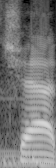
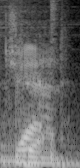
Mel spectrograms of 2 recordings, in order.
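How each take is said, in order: First: The name begins with a 'ch' sound. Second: The name begins with a 'j' sound. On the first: The speaker calls it wrong. "It's not Chad" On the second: The speaker calls it right. "J-A-D. Jad"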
